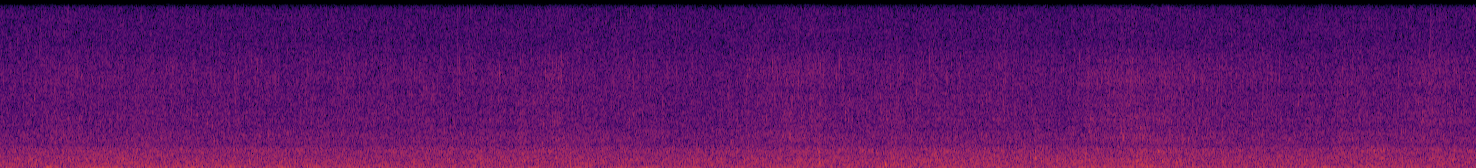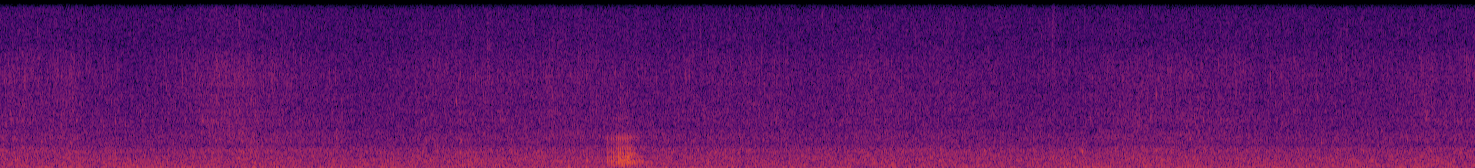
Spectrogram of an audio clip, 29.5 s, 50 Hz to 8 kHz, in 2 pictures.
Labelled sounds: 20.8	21.2	croaking sound likely from a nearby submerged object, 1.4 to 1.6 kHz

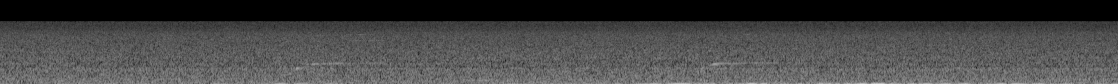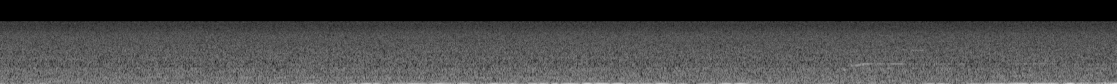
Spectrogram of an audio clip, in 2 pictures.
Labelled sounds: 3.1	3.5	humpback whale, 0.90 to 1.1 kHz
7.0	7.5	humpback whale, 0.80 to 1.1 kHz
19.7	19.9	humpback whale, 0.86 to 1.0 kHz

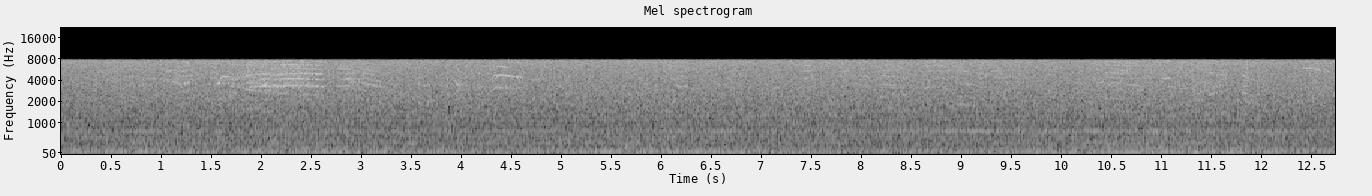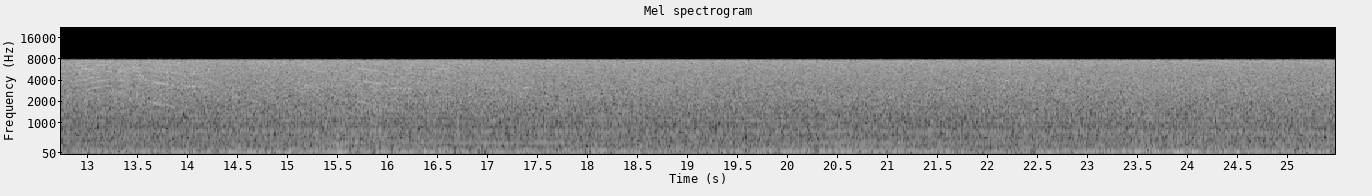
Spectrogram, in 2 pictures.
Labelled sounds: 1.0	1.3	Pacific white-sided dolphin, 3.4 to 4.0 kHz
1.7	2.7	Pacific white-sided dolphin, 3.1 to 6.7 kHz
4.3	4.7	Pacific white-sided dolphin, 2.9 to 4.8 kHz
10.4	10.7	Pacific white-sided dolphin, 4.9 to 5.2 kHz
13.6	14.2	Pacific white-sided dolphin, 1.6 to 5.0 kHz
15.7	16.0	Pacific white-sided dolphin, 3.4 to 6.0 kHz

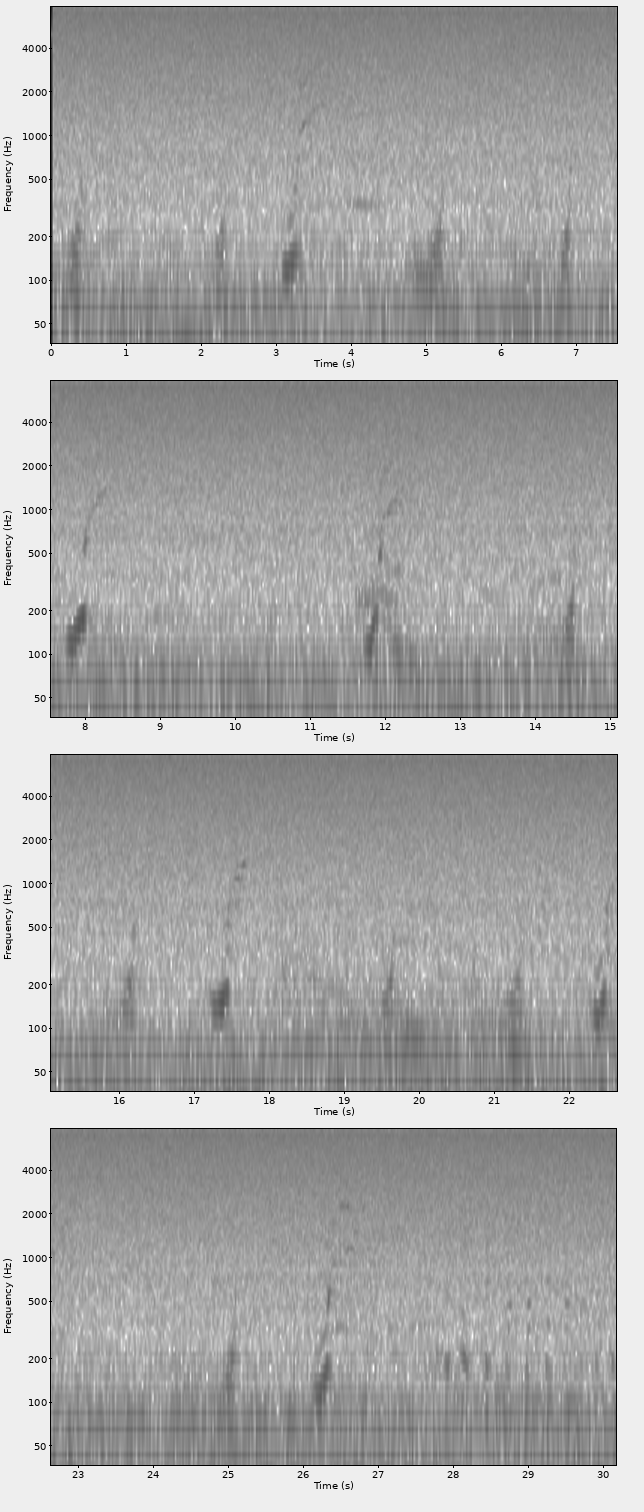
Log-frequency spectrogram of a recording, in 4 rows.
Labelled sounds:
12.0	12.2	humpback whale, 0.86 to 1.2 kHz

